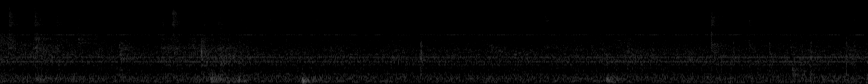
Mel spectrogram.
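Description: Faint, steady electronic tones hum from loudspeakers in a quiet hall.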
